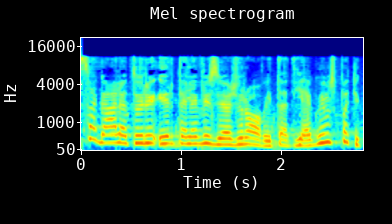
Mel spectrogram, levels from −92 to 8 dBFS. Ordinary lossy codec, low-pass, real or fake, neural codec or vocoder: MP3, 64 kbps; 10.8 kHz; real; none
